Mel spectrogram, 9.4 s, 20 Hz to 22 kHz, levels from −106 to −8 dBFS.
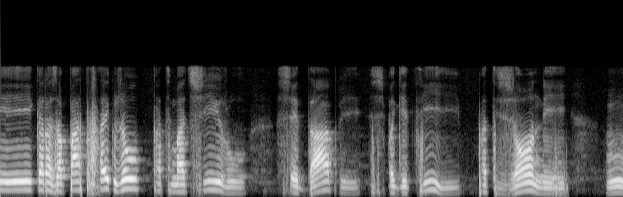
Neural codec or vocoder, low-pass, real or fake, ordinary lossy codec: none; 5.4 kHz; real; none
